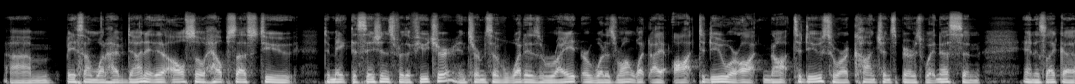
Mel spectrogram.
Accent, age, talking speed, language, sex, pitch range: American, 30-49, 260 wpm, English, male, 100-120 Hz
